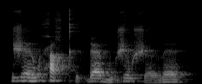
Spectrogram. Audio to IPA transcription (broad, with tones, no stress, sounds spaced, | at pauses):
ʒ ɛː˥ w ħ ɛ˥ χ kʰ ɪ˩ ʔ ɗ æ˥ ɓ u˩ ʒ ə˥ w ʃ ɜ˩ ð ɛ˥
